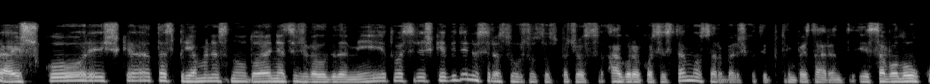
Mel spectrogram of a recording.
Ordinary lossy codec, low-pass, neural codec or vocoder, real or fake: Opus, 16 kbps; 7.2 kHz; none; real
